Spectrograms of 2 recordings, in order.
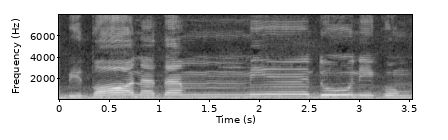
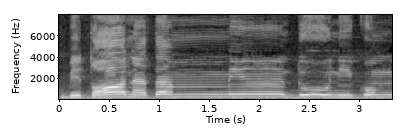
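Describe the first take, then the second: Both takes have the same delivery.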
